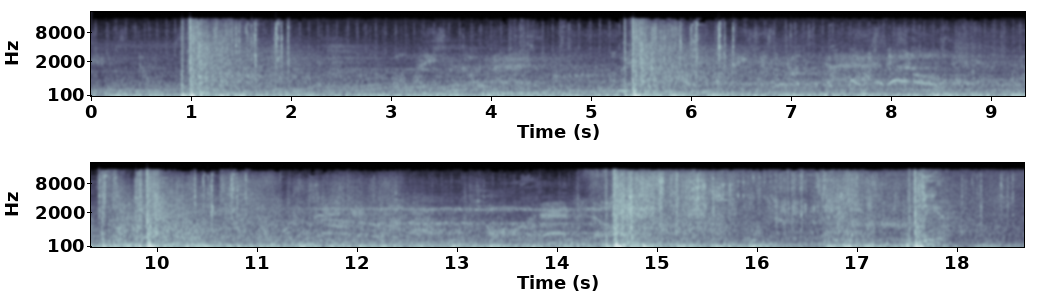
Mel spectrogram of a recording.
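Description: A rifle fires loud single shots that echo.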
